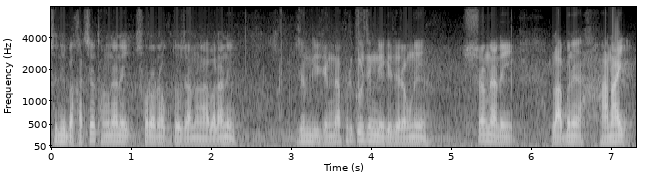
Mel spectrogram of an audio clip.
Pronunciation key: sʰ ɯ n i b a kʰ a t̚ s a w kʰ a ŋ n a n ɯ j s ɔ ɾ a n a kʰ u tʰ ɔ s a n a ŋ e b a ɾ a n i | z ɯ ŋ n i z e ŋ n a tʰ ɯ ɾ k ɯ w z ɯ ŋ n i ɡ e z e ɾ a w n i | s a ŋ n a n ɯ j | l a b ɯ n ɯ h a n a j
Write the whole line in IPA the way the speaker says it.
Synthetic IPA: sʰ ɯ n i b a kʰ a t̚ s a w tʰ a ŋ n a n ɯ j s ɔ ɾ a n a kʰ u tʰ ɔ z a n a ŋ a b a l a n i | z ɯ ŋ n i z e ŋ n a pʰ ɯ ɾ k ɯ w z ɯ ŋ n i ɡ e z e ɾ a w n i | s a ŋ n a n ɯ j | l a b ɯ n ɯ h a n a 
